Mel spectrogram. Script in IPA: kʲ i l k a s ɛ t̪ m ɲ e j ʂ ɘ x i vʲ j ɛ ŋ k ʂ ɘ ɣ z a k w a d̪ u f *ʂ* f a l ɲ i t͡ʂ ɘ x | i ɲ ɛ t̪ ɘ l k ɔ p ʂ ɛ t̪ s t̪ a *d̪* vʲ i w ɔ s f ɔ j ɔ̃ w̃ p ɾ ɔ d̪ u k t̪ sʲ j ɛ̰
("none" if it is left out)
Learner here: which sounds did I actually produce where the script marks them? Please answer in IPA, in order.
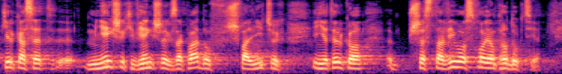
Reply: ʂ, none

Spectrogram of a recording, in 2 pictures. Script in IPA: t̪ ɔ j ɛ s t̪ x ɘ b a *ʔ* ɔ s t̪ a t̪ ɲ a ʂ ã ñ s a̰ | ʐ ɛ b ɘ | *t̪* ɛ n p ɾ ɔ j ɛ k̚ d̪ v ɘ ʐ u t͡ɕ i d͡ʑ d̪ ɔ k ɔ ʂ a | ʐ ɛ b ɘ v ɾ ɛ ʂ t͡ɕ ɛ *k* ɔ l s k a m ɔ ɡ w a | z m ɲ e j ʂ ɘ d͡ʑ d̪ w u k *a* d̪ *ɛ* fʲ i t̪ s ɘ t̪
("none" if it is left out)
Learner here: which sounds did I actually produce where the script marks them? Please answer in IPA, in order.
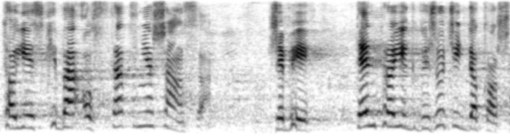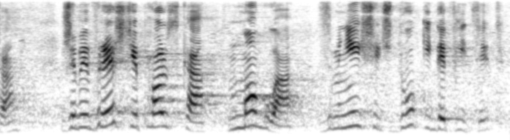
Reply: ʔ, t̪, p, i, ɛ

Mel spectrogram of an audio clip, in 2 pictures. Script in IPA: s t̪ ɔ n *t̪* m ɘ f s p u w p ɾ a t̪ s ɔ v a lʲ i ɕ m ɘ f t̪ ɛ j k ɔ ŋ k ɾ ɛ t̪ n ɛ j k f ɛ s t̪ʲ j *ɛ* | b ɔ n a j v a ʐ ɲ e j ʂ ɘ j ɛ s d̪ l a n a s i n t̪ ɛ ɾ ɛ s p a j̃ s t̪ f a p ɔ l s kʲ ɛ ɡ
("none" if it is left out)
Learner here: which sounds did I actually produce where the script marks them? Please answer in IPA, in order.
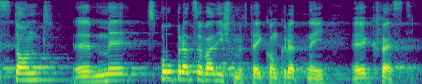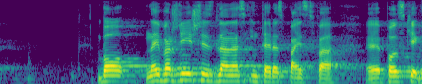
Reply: t̪, i

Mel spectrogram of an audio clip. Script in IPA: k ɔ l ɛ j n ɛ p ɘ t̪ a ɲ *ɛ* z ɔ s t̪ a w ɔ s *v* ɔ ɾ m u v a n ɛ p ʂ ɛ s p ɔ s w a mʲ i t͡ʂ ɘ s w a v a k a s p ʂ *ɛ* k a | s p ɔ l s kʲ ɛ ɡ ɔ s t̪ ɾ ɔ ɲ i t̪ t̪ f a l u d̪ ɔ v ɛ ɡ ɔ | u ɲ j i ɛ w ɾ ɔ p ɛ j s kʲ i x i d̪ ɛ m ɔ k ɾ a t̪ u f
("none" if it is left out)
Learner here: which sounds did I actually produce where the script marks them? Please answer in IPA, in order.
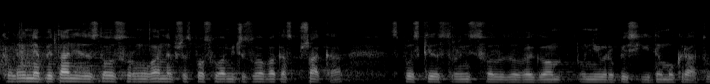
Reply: ɛ, f, a

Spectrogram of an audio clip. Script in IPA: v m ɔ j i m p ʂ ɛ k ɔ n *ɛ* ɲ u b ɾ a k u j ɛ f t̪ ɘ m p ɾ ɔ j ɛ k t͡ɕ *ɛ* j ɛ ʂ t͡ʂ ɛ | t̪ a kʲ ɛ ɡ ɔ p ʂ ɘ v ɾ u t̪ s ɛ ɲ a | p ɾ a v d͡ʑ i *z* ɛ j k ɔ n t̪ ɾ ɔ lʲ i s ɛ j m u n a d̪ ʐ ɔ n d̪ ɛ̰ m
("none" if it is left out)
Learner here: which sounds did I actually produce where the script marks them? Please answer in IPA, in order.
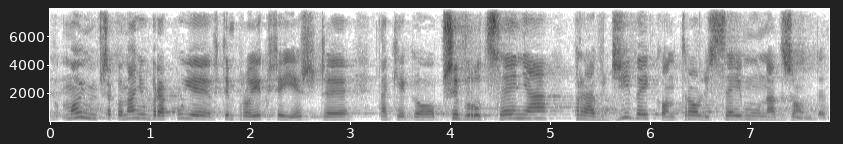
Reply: a, ɛ, v

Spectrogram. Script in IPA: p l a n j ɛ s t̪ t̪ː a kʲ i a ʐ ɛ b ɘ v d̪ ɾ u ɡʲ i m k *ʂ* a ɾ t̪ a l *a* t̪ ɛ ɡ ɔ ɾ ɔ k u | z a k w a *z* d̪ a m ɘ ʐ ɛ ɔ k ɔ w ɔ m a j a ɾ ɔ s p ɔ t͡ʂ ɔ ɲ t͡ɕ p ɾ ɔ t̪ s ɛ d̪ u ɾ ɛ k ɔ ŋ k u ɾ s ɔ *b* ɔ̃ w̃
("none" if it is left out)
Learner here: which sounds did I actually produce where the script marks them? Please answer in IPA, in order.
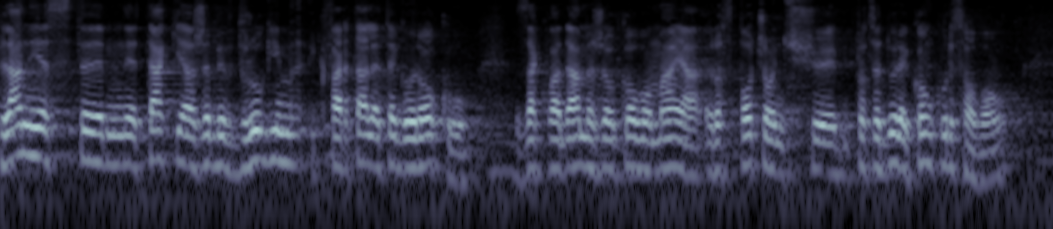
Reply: f, ɛ, none, v

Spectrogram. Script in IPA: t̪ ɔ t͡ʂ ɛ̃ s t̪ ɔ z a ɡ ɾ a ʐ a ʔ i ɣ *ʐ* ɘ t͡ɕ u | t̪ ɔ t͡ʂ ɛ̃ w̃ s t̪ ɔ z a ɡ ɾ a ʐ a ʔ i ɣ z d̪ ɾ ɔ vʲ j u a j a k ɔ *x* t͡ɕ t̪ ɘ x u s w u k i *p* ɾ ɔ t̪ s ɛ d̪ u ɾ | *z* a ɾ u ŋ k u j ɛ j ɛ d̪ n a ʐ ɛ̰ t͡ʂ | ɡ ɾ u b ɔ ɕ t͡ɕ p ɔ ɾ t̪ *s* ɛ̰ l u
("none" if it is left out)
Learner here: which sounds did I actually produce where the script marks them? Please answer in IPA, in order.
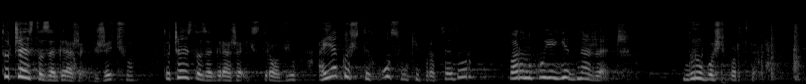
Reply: ʐ, ɕ, p, v, f

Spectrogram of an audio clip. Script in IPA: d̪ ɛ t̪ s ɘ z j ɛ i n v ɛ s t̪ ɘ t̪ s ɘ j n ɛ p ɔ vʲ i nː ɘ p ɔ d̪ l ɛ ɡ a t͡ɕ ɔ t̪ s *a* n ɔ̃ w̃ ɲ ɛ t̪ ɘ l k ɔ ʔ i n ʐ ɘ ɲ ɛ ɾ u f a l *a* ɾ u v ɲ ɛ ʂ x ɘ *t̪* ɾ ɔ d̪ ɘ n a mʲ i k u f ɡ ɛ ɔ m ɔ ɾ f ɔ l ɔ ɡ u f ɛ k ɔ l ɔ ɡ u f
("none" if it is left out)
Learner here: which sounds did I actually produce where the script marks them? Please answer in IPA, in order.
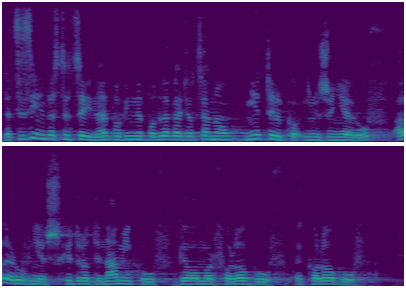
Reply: ɛ, ɛ, d̪

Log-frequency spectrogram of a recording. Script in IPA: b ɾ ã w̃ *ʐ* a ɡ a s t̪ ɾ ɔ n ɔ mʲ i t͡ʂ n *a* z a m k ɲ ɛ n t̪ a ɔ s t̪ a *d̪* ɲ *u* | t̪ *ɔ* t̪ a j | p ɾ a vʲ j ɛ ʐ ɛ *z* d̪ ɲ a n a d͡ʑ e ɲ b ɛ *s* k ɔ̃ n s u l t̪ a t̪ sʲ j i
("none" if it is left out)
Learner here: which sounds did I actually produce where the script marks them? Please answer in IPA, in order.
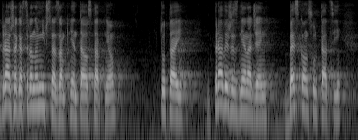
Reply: ʐ, a, t̪, ɔ, u, z, s

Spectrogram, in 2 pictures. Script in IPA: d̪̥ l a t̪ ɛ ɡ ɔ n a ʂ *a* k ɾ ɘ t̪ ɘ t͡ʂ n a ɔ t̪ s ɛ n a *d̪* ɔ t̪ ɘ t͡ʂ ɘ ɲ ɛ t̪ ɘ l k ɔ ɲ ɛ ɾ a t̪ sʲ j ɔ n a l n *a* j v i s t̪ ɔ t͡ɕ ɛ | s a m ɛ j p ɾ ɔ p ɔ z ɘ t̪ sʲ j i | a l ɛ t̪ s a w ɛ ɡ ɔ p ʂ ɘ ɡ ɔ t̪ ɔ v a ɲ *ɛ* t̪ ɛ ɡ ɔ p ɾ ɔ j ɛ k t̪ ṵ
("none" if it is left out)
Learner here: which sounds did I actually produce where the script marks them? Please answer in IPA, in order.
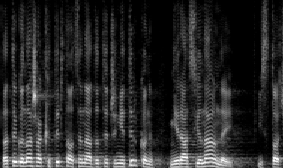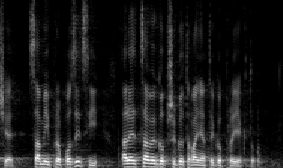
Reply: a, d̪, ɛ, a

